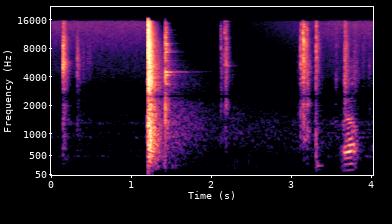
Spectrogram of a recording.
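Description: A single .44 Magnum rifle shot from a Rossi R92 lever-action carbine with a 16-inch barrel, about a second in, followed by a faint high ring as the steel plate target is hit. A few small clicks come before and after the shot.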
